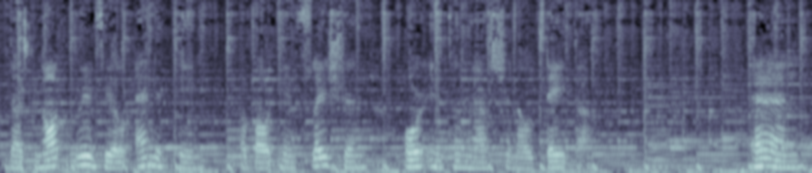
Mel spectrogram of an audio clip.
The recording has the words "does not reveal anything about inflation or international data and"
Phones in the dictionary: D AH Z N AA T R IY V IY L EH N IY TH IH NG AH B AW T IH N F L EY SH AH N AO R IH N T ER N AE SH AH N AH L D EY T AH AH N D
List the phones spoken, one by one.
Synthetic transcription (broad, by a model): D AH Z N AA T R IY V IY L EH N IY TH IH NG AH B AW T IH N F L EY SH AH N AO R IH N T ER N AE SH AH N AH L D EY T AH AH N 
